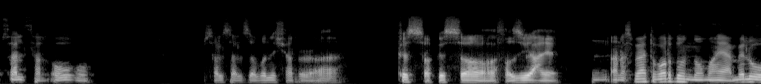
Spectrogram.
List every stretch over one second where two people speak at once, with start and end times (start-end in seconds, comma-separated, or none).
none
